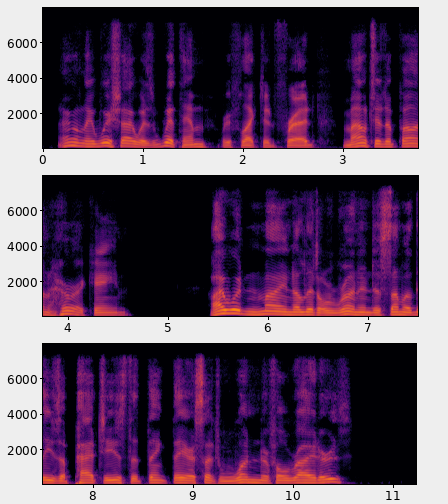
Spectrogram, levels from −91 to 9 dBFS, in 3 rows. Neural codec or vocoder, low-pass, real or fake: codec, 24 kHz, 3.1 kbps, DualCodec; 7.2 kHz; fake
